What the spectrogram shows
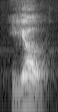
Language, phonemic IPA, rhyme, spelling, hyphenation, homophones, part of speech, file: Dutch, /jɑu̯/, -ɑu̯, jou, jou, jouw, pronoun / verb, Nl-jou.ogg
- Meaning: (pronoun) 1. you; second-person singular objective personal pronoun 2. misspelling of jouw (“your”); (verb) inflection of jouen: first-person singular present indicative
